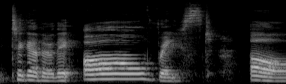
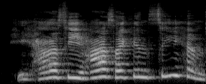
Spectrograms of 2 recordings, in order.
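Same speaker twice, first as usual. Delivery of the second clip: excited; 9 semitones higher, 5 dB louder than usual. Acted. Excited elephant spots Wilbur.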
